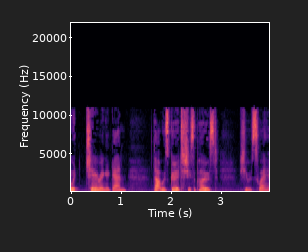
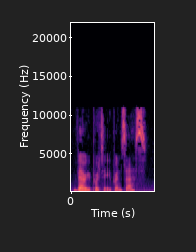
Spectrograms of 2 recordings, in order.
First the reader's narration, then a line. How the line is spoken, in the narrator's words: he said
